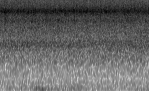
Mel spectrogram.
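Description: Rain pours steadily outside during a night storm with distant thunder somewhere, a dense constant patter with a faint low rumble near the start and no talking.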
